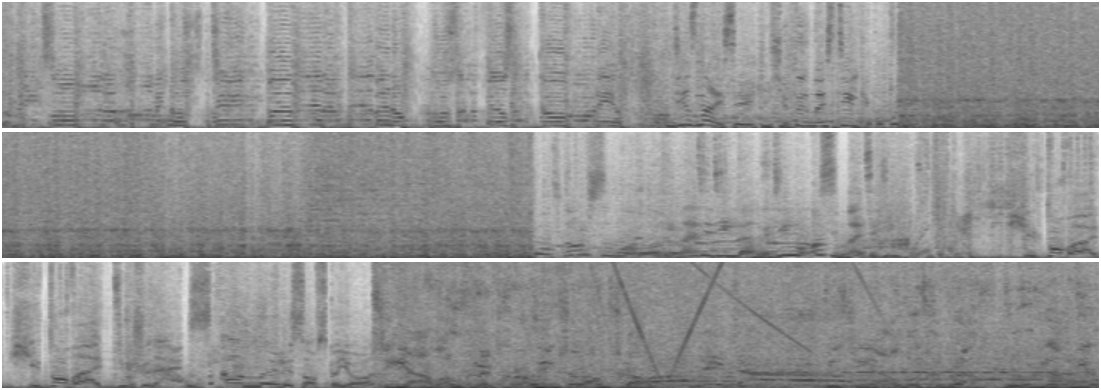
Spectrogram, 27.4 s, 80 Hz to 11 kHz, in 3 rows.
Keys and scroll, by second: 13.5 Page_Down.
